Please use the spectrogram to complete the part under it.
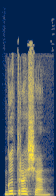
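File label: "гӧтрасян", Komi, female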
